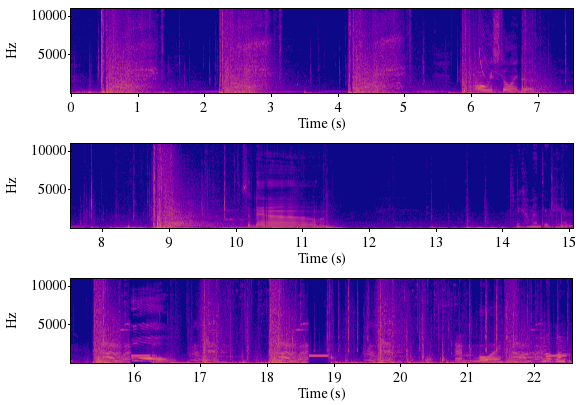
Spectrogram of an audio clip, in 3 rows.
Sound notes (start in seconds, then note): 0.2 cocking gun; 0.4 gunshot; 8.7 gunfire; 15.4 Joel grunts; 19.5 Joel grunts; 21.2 button mashing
